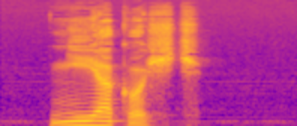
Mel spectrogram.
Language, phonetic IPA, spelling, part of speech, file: Polish, [ɲiˈjakɔɕt͡ɕ], nijakość, noun, Pl-nijakość.ogg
